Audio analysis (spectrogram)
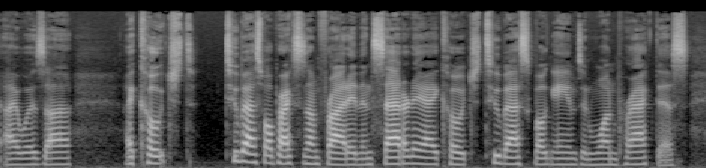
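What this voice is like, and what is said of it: Hoarse, strained, nearly lost voice. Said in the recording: “As anyone can hear from the sound of my voice, it's not normal. I lost my voice this past weekend... I could tell that I was losing my voice”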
